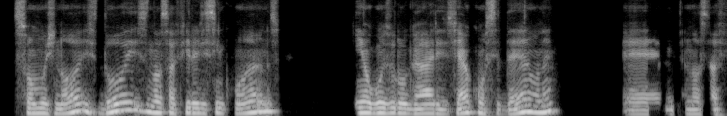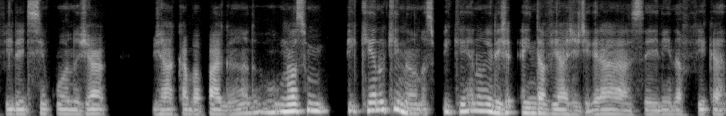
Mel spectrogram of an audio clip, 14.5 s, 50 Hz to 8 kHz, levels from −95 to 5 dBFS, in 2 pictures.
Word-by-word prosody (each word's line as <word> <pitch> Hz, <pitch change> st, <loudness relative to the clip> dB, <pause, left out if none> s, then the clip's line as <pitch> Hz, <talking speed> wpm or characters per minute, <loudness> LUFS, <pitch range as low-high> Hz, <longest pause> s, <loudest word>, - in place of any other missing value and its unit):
somos 125 Hz, -1 st, -1 dB
nós 150 Hz, +7 st, +1 dB
2, 175 Hz, -, +2 dB
nossa 135 Hz, -4 st, +2 dB
filha 130 Hz, +1 st, 0 dB
de 120 Hz, -, -3 dB
5 120 Hz, -1 st, -2 dB
anos, 170 Hz, +5 st, +2 dB, 0.7 s
em 135 Hz, -, +2 dB
alguns 130 Hz, -1 st, +4 dB
lugares 120 Hz, -3 st, 0 dB
já 125 Hz, +3 st, +3 dB
consideram, 135 Hz, +3 st, +1 dB
né. 175 Hz, +4 st, +2 dB, 1.0 s
Eh, 100 Hz, -, -11 dB, 0.2 s
nossa 105 Hz, -1 st, -5 dB
filha 110 Hz, 0 st, -3 dB
de -, -, -5 dB
5 115 Hz, -1 st, -3 dB
anos 110 Hz, -2 st, -2 dB
já 115 Hz, +1 st, 0 dB, 0.5 s
já 110 Hz, -1 st, -3 dB
acaba 105 Hz, 0 st, -4 dB
pagando, 115 Hz, +6 st, -3 dB
o 150 Hz, +2 st, -1 dB
nosso 175 Hz, +3 st, +7 dB, 0.4 s
pequeno 195 Hz, +3 st, +1 dB
que 220 Hz, +1 st, +3 dB
não, 145 Hz, -8 st, +4 dB
nosso 115 Hz, -, -6 dB
pequeno 175 Hz, +3 st, +1 dB
ele 150 Hz, -6 st, +5 dB, 0.2 s
ainda 130 Hz, -2 st, +2 dB
viaja 105 Hz, -3 st, -2 dB
de -, -, -6 dB
graça, 100 Hz, -4 st, -3 dB
ele 100 Hz, +1 st, -5 dB
ainda 100 Hz, 0 st, -6 dB
fica 110 Hz, -2 st, -5 dB
125 Hz, 160 wpm, -22 LUFS, 110-160 Hz, 1.0 s, nosso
